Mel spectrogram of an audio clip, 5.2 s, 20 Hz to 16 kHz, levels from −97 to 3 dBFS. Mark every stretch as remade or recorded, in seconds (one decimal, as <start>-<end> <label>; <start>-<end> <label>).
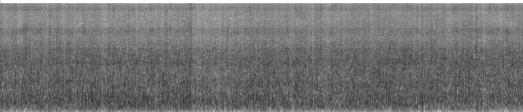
0.0-0.7 remade; 0.7-2.7 recorded; 2.7-5.2 remade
